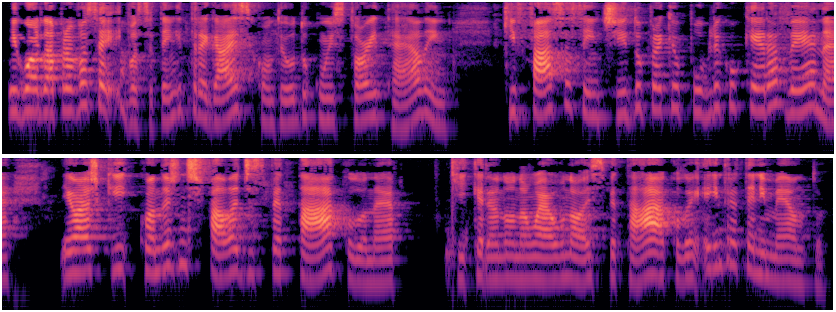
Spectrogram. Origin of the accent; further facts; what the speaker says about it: Porto Alegre, Rio Grande do Sul, Brazil; now in Miami, United States; sou de Porto Alegre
